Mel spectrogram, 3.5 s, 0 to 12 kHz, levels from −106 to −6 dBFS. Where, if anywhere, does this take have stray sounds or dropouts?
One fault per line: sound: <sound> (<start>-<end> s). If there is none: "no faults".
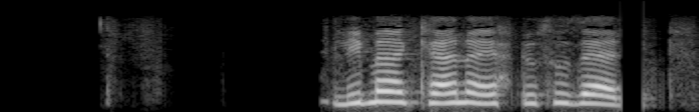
sound: dropout (3.1-3.2 s)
